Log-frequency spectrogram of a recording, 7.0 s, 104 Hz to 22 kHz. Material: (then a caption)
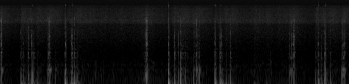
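Plastic. Fingertips and nails slowly tap and scratch black, hollow plastic over-ear headphone earcups fitted on a 3Dio binaural mic. The taps land as deep, muffled, boomy thumps with faint brighter clicks on top. They come in irregular clusters separated by quiet gaps.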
